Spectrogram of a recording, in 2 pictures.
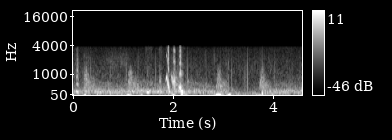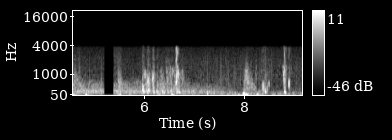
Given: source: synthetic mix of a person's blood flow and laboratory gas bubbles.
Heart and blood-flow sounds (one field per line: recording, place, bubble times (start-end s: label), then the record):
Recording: Doppler ultrasound of blood flow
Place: subclavian vein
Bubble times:
0.05-0.12 s: bubbles
1.44-1.58 s: bubbles
1.71-1.78 s: bubbles
1.83-2.23 s: bubbles
5.94-6.82 s: bubbles
8.35-8.54 s: bubbles
8.76-8.96 s: bubbles
From the record:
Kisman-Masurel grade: 221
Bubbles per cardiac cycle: several, 3 to 8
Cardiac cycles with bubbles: 10 to 50%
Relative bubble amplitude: barely perceptible (0.100 to 0.250)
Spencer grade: 2 (many but less than half of the cardiac periods contain bubble signals, singularly or in groups)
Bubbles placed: anywhere in the cardiac cycle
